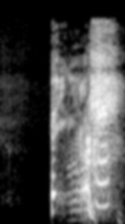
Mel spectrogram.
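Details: A single forceful voiced sneeze after brief silence, one sneeze from a sneezing fit.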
